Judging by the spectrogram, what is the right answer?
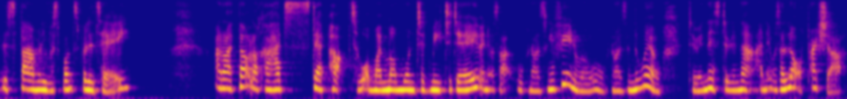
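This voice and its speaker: A woman's voice: a little high, creaky. Earnest woman sharing her story. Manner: earnest, emotional, halting with restarts. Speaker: podcast guest. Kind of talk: personal storytelling in conversation.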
